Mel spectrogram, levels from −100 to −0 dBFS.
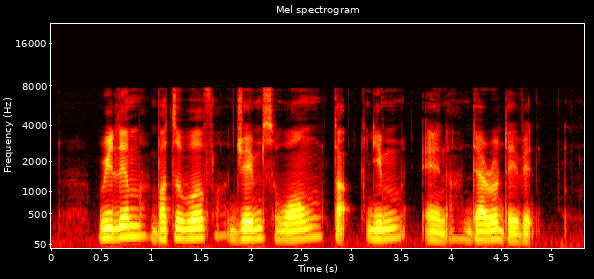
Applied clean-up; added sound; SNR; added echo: none; none; none; none.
